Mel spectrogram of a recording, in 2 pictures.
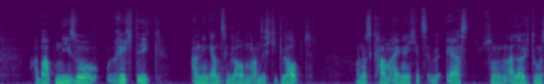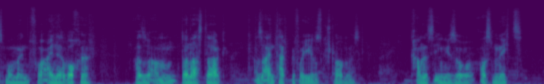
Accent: Bavaria, Germany; Ich komme ja aus Bayern. Ich bin also katholisch geboren, getauft, Kommunion, Firmung habe ich alles hinter mir.

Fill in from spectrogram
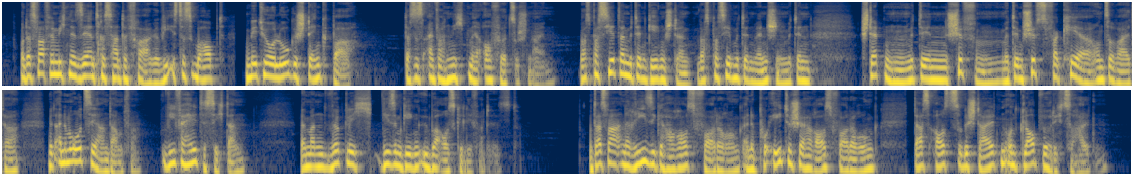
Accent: Tegernsee, Bavaria, Germany; now in Hamburg, Germany; Ich komme ja aus Bayern und bin am Tegernsee aufgewachsen und kann mich an wirklich gewaltige Winter erinnern.

